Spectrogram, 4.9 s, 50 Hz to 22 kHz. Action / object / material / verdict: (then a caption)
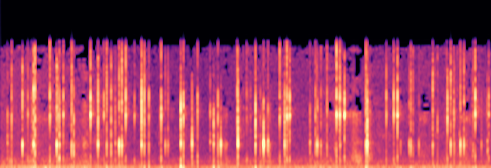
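tap / plastic highlighter / plastic / none. A small, hollow pink plastic highlighter with a black cap is held in both hands and tapped rapidly with long pointed nails on the barrel and cap. The result is a quick run of sharp, dry clicks, bright and crackly, centred around 3.2 kHz, over a low steady hum. Each click dies away almost instantly.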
